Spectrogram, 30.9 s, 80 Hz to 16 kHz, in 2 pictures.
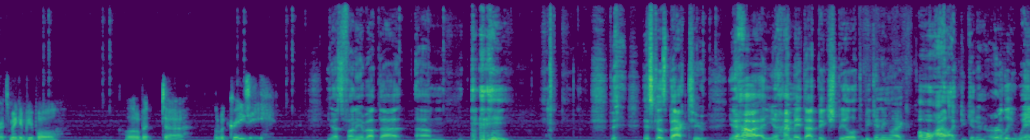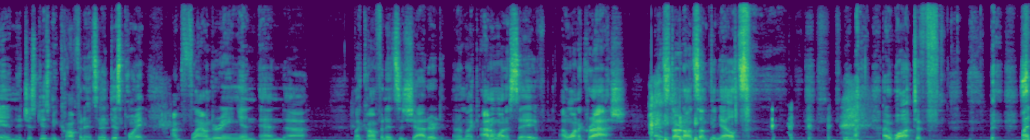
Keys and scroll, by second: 4.5 e, 9.6 shift+3, 10.3 space, 11.5 x.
